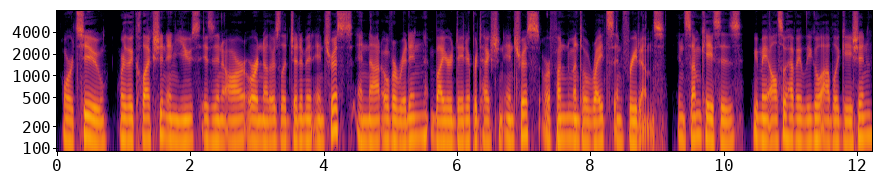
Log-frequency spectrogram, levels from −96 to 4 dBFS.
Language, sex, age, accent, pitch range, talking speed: English, male, 30-49, American, 120-130 Hz, 180 wpm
